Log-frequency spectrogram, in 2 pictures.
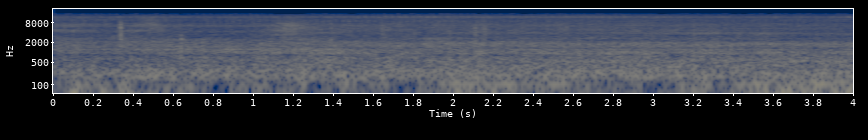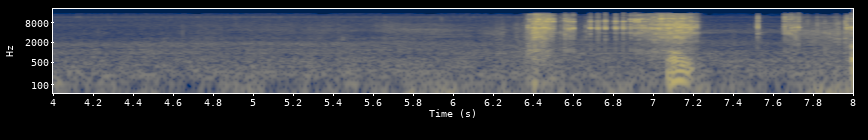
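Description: A spinning reel and rod handled close to the microphone during a retrieve, quiet for most of it. Near the end comes a sudden run of rattling, clicking handling noise as a fish strikes and the hook is set, followed by a short exclamation.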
